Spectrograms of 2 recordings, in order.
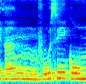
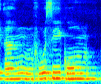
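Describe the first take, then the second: The two takes are said the same way.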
